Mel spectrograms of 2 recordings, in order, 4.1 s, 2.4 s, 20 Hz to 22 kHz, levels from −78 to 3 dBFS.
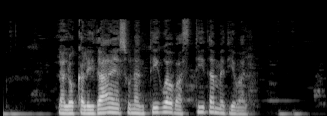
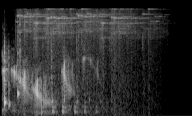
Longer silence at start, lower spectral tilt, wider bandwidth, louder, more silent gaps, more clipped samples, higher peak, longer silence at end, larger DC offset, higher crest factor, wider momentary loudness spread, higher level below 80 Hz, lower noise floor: about the same, 0.05 s vs 0 s; first, -7 dB/octave vs -0.5 dB/octave; second, 11.5 kHz vs 16.5 kHz; first, -19 LUFS vs -22 LUFS; neither; neither; about the same, -2 dBFS vs 0 dBFS; about the same, 0.35 s vs 0.4 s; neither; second, 18 dB vs 24 dB; second, 13 LU vs 18 LU; about the same, -56 dBFS vs -60 dBFS; about the same, -44 dBFS vs -47 dBFS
